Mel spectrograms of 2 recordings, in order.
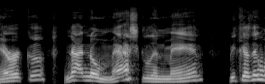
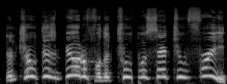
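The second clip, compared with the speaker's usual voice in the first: jumps way up high for these lines; a mock-sweet voice far above his own; sudden high voice; 12 semitones higher than usual. Preaching to viewers about the truth, in a sudden high voice.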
